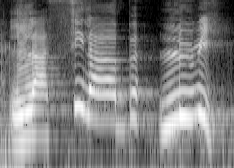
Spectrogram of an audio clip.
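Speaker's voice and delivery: slow, high, syllable by syllable; slow model reading. Shown as a demonstration. Teacher modelling a syllable for children. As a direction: read it slowly for the class to repeat. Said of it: "On y va, mes petits".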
